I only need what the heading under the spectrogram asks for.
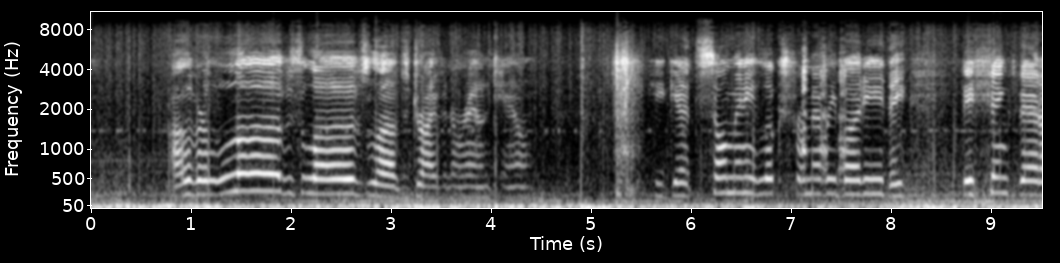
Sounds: Speech, Honk

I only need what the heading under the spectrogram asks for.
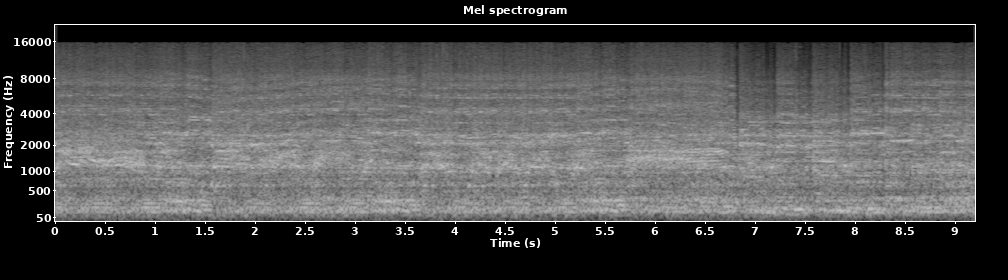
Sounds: Cacophony, Music

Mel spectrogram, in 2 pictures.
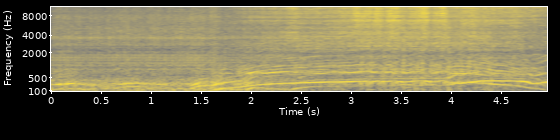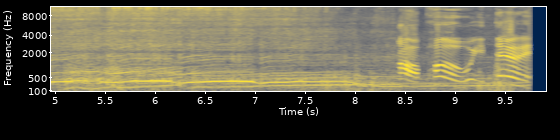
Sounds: Speech

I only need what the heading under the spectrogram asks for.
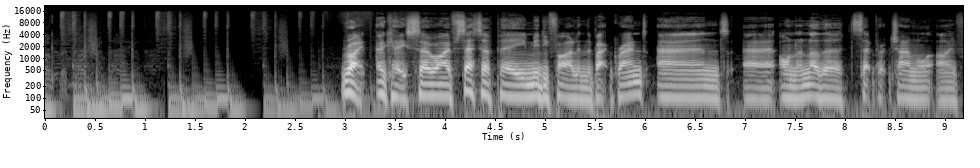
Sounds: Music, Speech

